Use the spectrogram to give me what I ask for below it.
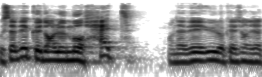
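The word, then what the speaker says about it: חטא: het, oui, la faute, il y a un aleph à la fin. Et le aleph, il est muet. Oh, ouais. Un het, ça s'écrit het, tet, aleph. Il se prononce Donc il pas. ne se prononce pas ce aleph, mais il est présent dans le mot het.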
